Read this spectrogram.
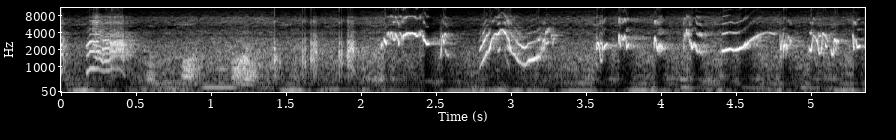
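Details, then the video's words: Javan myna singing vigorously, used as a training recording for caged mynas: a busy mix of loud looping whistles, sliding upward and downward notes and harsh rasping squawks, delivered in quick bursts with short gaps. "Masteran burung jalak kebo gacor Terbaik"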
